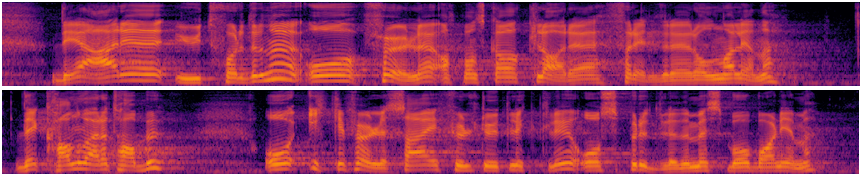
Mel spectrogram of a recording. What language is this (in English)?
Norwegian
